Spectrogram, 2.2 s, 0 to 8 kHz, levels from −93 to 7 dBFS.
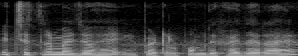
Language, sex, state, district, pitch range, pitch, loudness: Hindi, female, Bihar, Saharsa, 190-215 Hz, 200 Hz, -26 LUFS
